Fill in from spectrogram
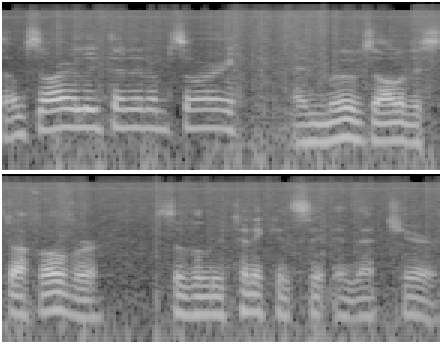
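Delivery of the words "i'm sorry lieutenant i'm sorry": much higher-pitched mock apology; quick-to-please firefighter voice, pitched way up; laughing apology, imitated. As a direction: imitate an eager, good-natured apology up high. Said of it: "laughs and says".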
